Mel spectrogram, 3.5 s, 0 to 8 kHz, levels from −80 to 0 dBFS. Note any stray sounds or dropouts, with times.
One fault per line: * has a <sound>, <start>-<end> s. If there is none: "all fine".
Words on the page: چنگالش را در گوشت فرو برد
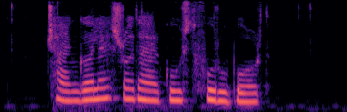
all fine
